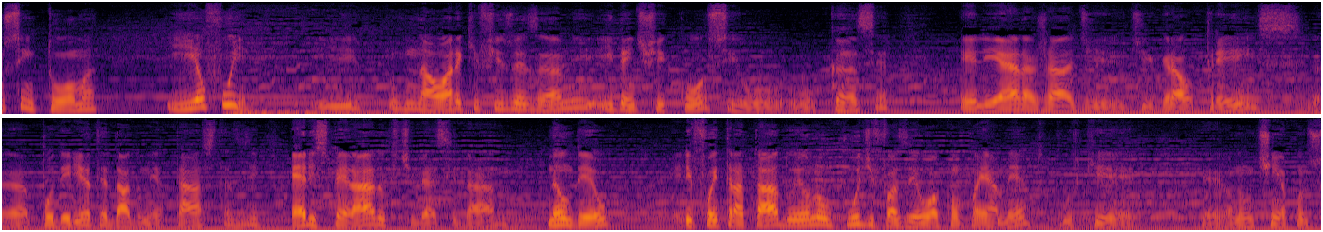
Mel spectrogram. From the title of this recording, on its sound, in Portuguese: Culto ao vivo IBMorumbi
